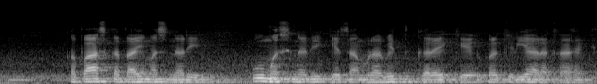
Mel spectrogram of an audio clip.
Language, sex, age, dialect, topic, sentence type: Magahi, male, 18-24, Southern, agriculture, statement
